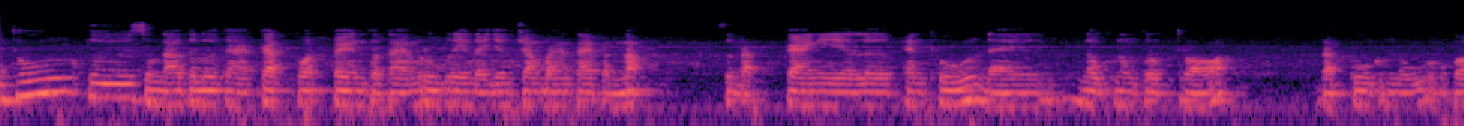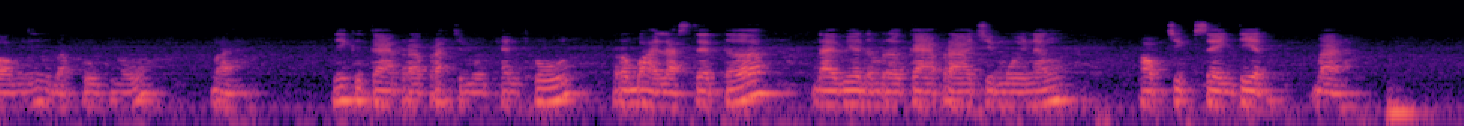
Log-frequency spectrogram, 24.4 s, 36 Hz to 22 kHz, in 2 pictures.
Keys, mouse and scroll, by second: 22.2 click.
